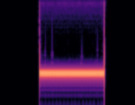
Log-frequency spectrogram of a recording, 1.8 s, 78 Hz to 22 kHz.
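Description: A steady 440 Hz A note from an FM synthesizer built in Flowstone: one pure, unwavering electronic tone held for just under a second, alone against silence.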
